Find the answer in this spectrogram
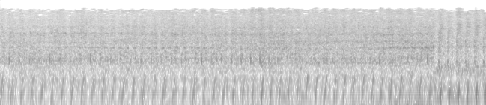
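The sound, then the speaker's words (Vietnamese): A small motorboat engine chugs steadily on flooded fields at dawn as villagers head out to set fish traps, its rapid rhythmic thumping and clatter continuing without pause and swelling slightly louder toward the end. No voices are heard. “Xuồng ghe bắt đầu nhộn nhịp tấp nập trên đồng.”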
